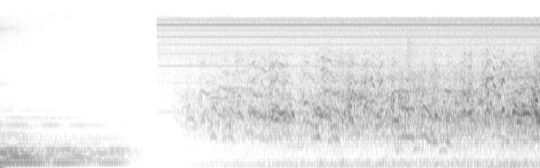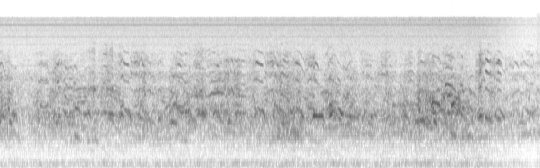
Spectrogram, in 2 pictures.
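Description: A large flock of greater white-fronted geese honking continuously, dense overlapping calls swelling steadily louder, after a brief tonal intro and a moment of silence.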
